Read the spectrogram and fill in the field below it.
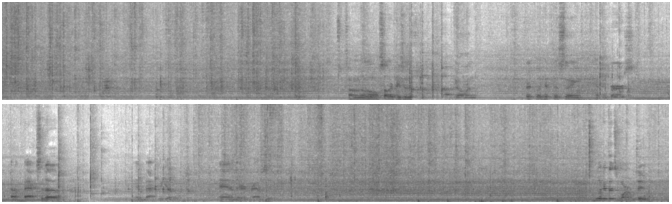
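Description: A juicer motor hums steadily.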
